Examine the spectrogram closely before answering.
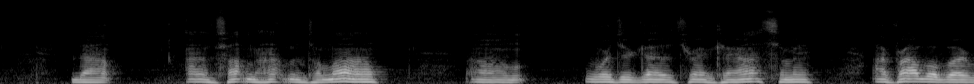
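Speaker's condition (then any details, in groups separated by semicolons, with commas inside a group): ALS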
